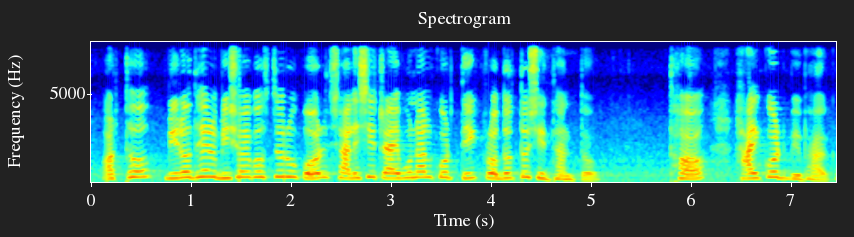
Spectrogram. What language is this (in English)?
Bangla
